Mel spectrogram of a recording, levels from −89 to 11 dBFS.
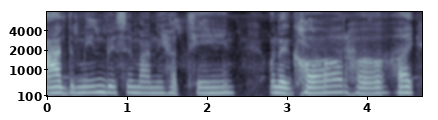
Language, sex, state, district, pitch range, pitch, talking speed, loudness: Magahi, female, Jharkhand, Palamu, 195-210 Hz, 205 Hz, 100 wpm, -20 LUFS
